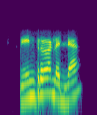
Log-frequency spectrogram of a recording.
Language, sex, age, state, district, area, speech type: Malayalam, female, 45-60, Kerala, Pathanamthitta, rural, conversation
